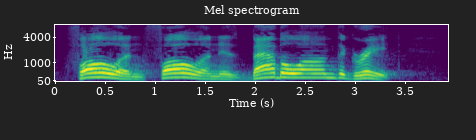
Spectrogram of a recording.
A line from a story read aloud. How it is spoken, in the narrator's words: With a mighty voice, he shouted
